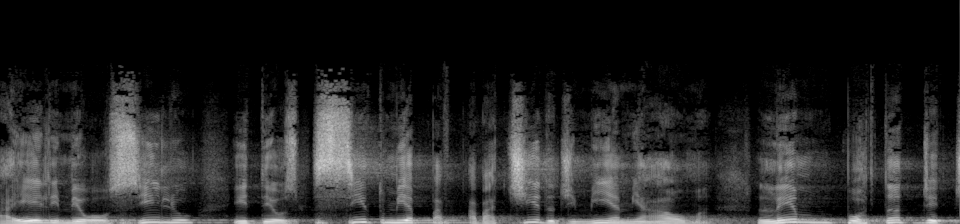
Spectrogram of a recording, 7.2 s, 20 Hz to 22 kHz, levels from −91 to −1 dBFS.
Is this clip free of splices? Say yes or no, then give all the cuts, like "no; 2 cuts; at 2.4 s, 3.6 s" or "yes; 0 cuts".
no; 2 cuts; at 2.2 s, 4.2 s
